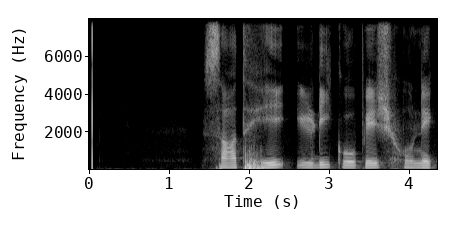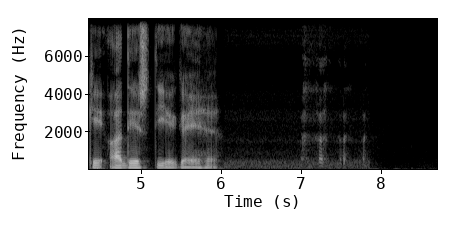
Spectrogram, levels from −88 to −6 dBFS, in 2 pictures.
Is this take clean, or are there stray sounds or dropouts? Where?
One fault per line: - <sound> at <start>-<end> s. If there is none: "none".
- laugh at 7.0-7.9 s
